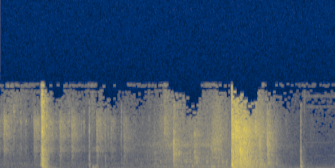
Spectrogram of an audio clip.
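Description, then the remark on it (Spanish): The door of a police captain's office is pushed shut from inside with a firm thump, followed by a louder slam and a few smaller knocks and rattles, with no voices around it. “Guay cierra la puerta por dentro.”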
